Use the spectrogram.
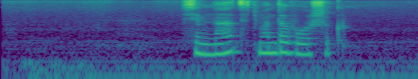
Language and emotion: Russian, neutral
